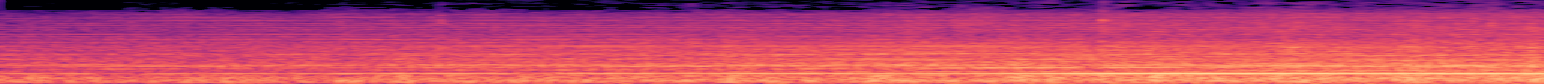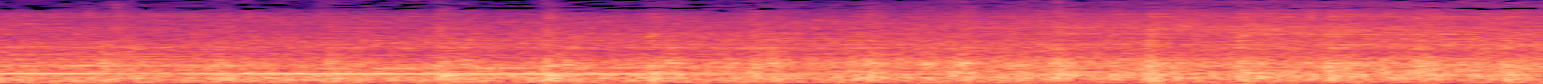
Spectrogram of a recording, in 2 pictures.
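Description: Passenger coach wheels rumble and clatter over rail joints.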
